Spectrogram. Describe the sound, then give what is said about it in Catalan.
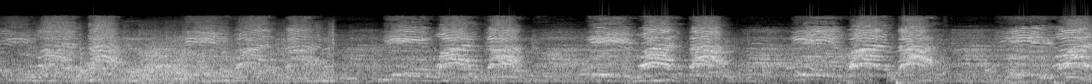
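A large protest crowd sitting in and occupying the streets shouts slogans in loud, rhythmic unison, the chants rising and falling in repeated bursts against a constant roar of voices, forceful throughout. “La sentada que ocupa els carrers respon i amb crits ben potents.”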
